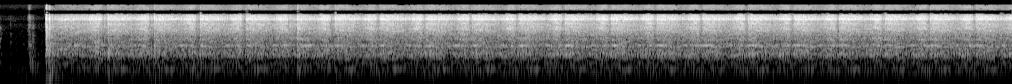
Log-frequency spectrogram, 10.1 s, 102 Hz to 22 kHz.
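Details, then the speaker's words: Chevy (Corsa) 1.6 no-start with broken timing belt: fast, light cranking spinning too freely, compression on only one cylinder whose valves stayed closed, never catches. "por el sonido que hace el motor me puedo dar cuenta que solo se está generando compresión en un cilindro en el cilindro del cual se han quedado las válvulas cerradas"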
